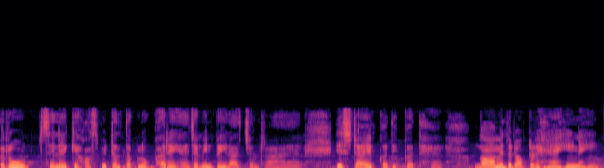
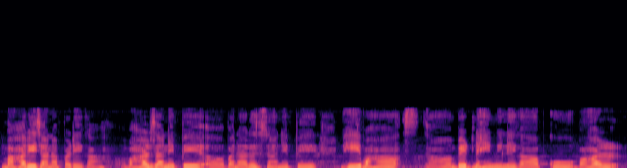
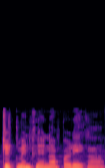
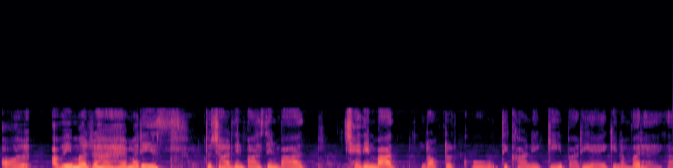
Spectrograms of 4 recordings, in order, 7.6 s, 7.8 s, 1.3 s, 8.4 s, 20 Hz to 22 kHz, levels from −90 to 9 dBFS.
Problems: constant background noise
